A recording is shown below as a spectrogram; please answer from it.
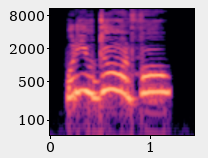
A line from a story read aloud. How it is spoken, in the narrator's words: Tyrae yelled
